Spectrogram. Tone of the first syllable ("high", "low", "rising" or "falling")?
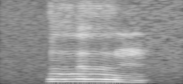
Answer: falling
